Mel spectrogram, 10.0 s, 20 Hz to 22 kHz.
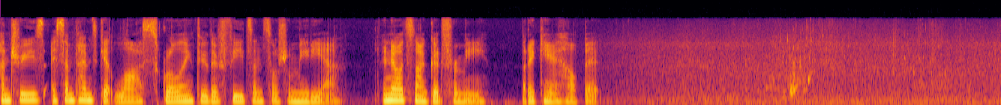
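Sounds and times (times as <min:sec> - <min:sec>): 
speech: 0:00.0 - 0:06.1
boats passing on the water: 0:06.1 - 0:10.0.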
